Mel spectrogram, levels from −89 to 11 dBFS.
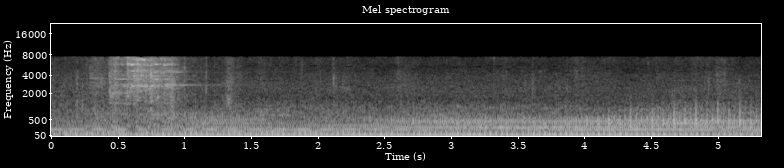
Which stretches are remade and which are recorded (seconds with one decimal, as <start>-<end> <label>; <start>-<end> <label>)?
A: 0.0-3.0 recorded; 3.0-3.7 remade; 3.7-5.3 recorded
